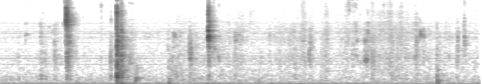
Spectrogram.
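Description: Hard-shell taco being bitten and chewed close to the microphone: a few sharp crunches in the first three seconds or so, then quieter chewing.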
